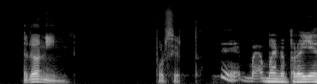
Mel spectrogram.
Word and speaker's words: Ronin: Hay gente, los gringos sobre todo, que además en vez de decir Ronin dicen Ronan. No se les puede pedir demasiado. Que además debiera ser Ronin, por cierto.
